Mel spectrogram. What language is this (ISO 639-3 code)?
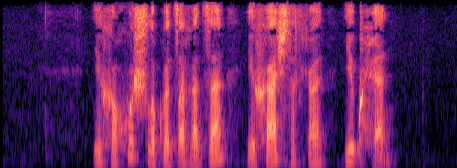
abk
